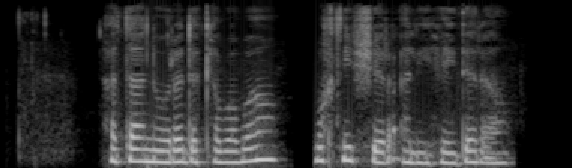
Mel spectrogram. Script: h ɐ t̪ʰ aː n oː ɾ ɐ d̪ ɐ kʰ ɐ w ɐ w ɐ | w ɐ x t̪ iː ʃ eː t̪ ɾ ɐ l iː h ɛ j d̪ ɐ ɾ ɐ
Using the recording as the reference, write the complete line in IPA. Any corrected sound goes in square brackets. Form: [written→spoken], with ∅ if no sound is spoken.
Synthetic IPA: h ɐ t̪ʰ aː n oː ɾ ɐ d̪ ɐ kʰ ɐ w ɐ w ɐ | w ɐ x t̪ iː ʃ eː [t̪→∅] ɾ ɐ l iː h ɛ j d̪ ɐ ɾ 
